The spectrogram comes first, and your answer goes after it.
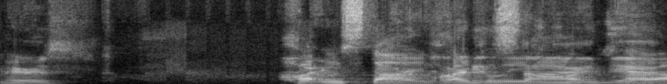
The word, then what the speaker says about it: Hartenstein: They picked up the Knicks center, how do you pronounce his name? Harris? Hartenstein, I believe. Hartenstein, Hartenstein, yeah, Isaiah Hartenstein.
